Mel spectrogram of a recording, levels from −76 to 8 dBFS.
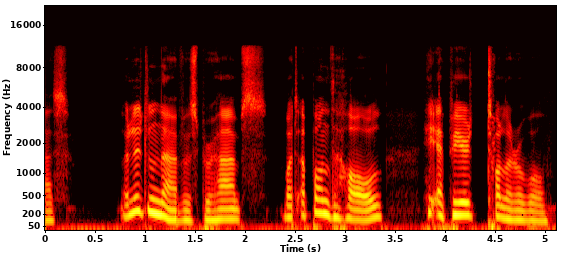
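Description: Damaged data in a compressed stream breaks into this speech at 1.27 to 1.32 s and 4.46 to 4.51 s; each time, corrupted frames make the decoder misread them and lose sync, leaving a brief glitch.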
